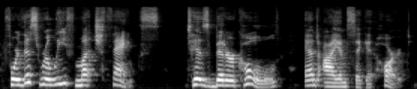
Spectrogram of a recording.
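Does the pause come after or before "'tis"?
before. The pause comes before "'tis".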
